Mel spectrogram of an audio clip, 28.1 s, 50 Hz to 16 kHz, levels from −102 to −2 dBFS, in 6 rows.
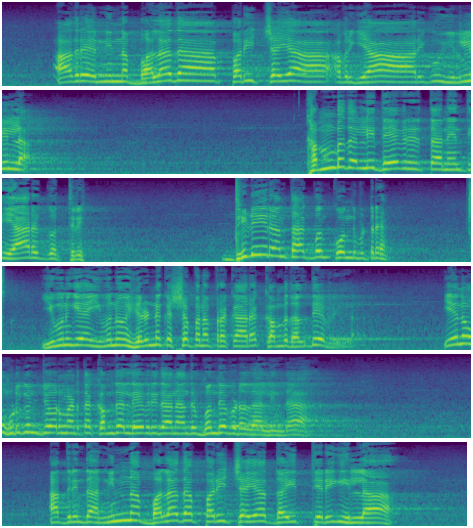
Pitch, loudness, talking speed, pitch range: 250 Hz, -18 LUFS, 80 wpm, 225-275 Hz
